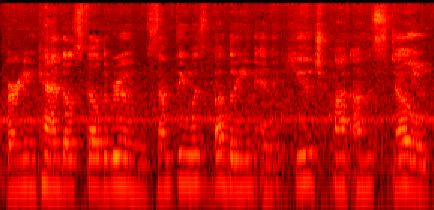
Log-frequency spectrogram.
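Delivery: ordinary delivery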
